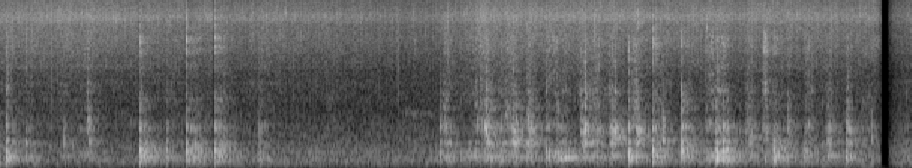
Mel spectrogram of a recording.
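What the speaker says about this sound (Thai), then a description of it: "ลงไปครับพร้อมเต้าหู้นะครับ ผัดพร้อมกันเลยนะครับ" Braised pork belly and tofu are stir-fried together in a pan: loud, close sizzling with repeated scraping and clattering strokes of a spatula, building in busy bursts before cutting off sharply.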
